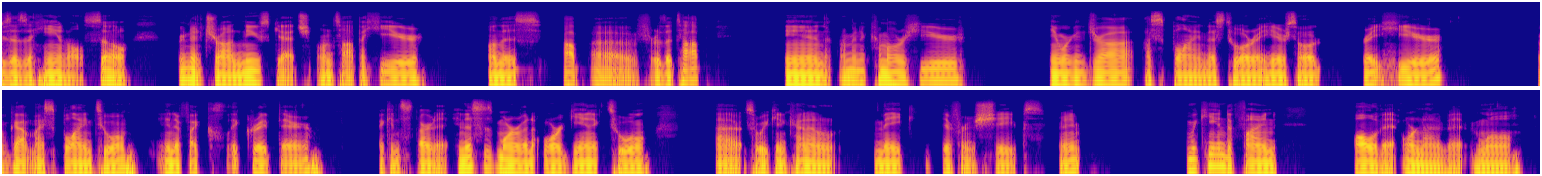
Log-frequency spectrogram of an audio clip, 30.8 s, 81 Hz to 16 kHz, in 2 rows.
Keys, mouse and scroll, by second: 1.8 s, 2.8 click, 6.7 click, 8.1 middle click, 10.1 s, 14.4 click, 18.2 click, 21.2 click, 24.0 click, 30.1 click.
